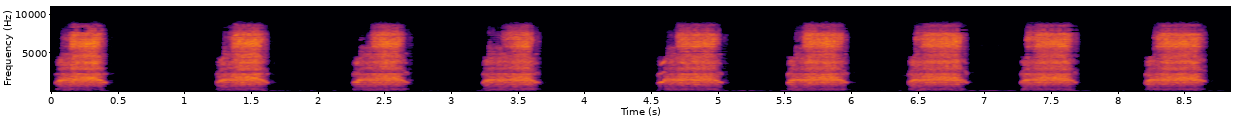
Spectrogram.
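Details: Wild barn owls mating in an owl box at a corral, sixth night, 24 February 2023 at 5:48 am: harsh, raspy hissing screeches in short bursts, nine in about nine seconds, each under half a second, over a low steady hum.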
